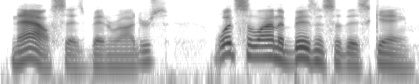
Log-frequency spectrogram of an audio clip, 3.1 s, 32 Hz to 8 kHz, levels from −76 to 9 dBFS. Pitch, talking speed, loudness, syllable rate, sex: 135 Hz, 230 wpm, -22 LUFS, 5.7 syllables/s, male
